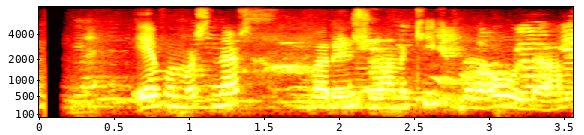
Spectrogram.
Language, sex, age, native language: Icelandic, female, 11, Icelandic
